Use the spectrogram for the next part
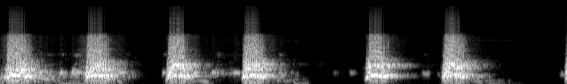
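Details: Lola, a seizure alert dog, barks at home while her owner has a seizure with no one else present: loud, harsh barks in quick bursts, about seven in under six seconds, some paired closely, with short pauses between.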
